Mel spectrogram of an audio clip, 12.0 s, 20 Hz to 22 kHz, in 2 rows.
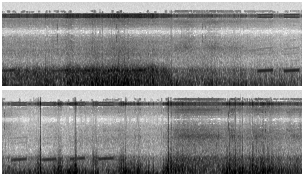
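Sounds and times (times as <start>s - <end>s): variometer beeping rising in pitch: 0.0s - 0.4s, 5.1s - 8.4s
wind buffeting microphone: 0.0s - 12.0s.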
